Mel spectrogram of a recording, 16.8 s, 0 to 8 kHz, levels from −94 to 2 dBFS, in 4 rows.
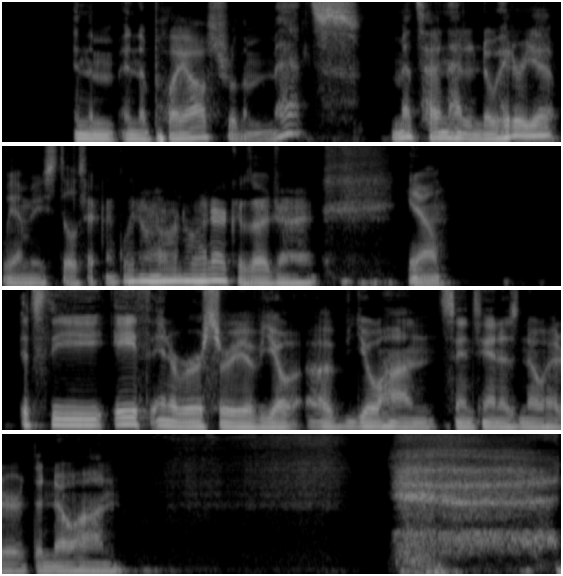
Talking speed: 155 wpm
